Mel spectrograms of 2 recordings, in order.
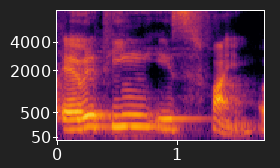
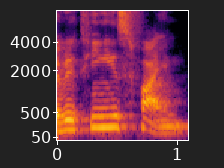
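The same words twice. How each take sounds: First: Slow, each word clear; slow dictation. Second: Said in the usual way. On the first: Shown as a demonstration. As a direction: say it slowly first for learners. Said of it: "कसं म्हणणार". (हळू, स्पष्ट उच्चार) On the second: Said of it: "okay".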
